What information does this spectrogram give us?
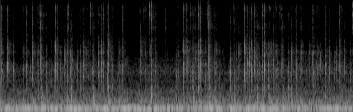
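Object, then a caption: Plastic mechanical keyboard. Fingertips of both hands type rapidly and continuously on a compact cream-white mechanical keyboard with plastic keycaps and a hollow case, resting on a glass table. The result is a dense run of quick, clicky taps over a steady low hum.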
